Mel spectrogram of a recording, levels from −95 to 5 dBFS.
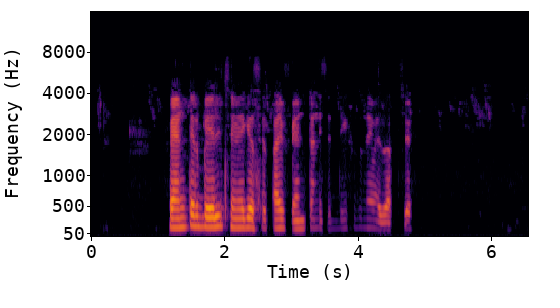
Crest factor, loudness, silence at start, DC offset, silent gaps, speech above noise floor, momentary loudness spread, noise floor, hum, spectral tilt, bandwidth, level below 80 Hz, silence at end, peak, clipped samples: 20 dB; -29 LUFS; 1.2 s; under 0.1%; none; 53 dB; 19 LU; -82 dBFS; none; -8 dB/octave; 6.6 kHz; -78 dBFS; 1.8 s; -12 dBFS; under 0.1%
